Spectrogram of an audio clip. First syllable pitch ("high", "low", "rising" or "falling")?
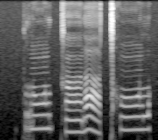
high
